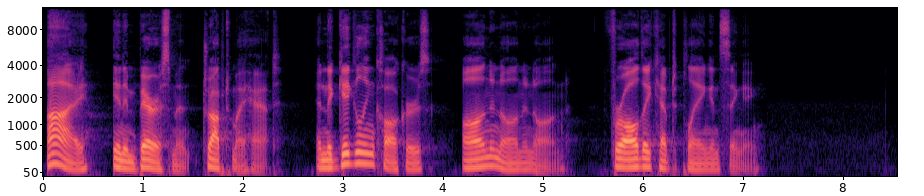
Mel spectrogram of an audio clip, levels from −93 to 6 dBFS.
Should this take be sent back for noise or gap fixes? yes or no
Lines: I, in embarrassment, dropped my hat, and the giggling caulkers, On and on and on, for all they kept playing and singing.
no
